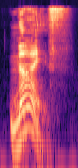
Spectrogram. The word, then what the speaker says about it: knife: Knot, knife, knee. These are all Viking words. But somehow we have lost the first sounds, and now they are silent. Shh! But look, there is a pattern. A silent K comes in front of N.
